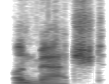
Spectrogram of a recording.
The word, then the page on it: unmatched: American English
